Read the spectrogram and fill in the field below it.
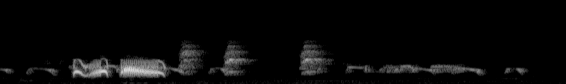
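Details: Spotted dove, energetic 'thúc bổi' coo intended to make other doves coo: a strong double coo followed by three short rough bursts, then a soft wavering coo tail.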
